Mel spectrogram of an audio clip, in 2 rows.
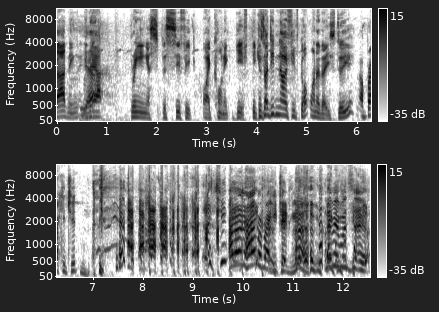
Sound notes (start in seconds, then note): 6.9 both laugh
